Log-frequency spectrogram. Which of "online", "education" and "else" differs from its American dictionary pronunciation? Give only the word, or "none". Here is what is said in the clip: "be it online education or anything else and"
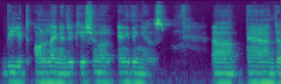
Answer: none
